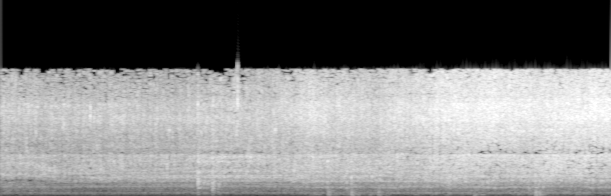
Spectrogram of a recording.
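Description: Beef masala sizzling in a pot as whisked yogurt is added and a wooden spoon stirs it in. The sizzle grows louder about four seconds in, with a single knock about two and a half seconds in and light scrapes of the spoon after.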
